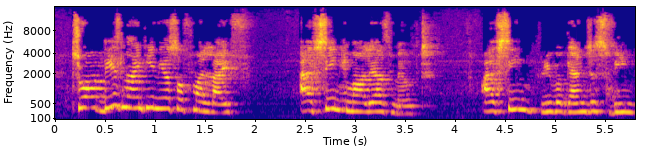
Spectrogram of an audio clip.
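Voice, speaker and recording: Over noticeable background noise and audible room echo, a woman talks with a high pitch and lively intonation. Her pace is moderate. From India. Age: 19. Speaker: youth climate activist. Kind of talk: press conference statement. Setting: press conference.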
